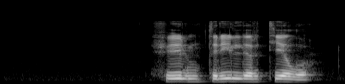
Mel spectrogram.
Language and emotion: Russian, neutral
